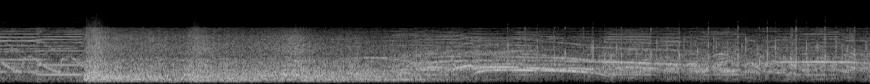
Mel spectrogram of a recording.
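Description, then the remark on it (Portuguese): A sudden sharp blast as a section of the grandstand of the Castelão stadium is demolished by implosion at 9 a.m. after a countdown, leaving rubble and a 130-metre gap, followed by a long roaring rumble of collapse, with a crowd cheering and sirens wailing in the background. “E a explosão.”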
